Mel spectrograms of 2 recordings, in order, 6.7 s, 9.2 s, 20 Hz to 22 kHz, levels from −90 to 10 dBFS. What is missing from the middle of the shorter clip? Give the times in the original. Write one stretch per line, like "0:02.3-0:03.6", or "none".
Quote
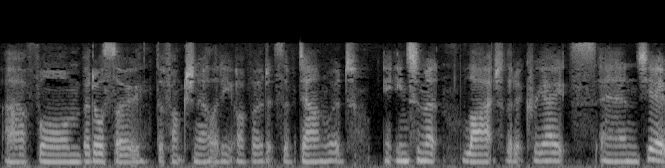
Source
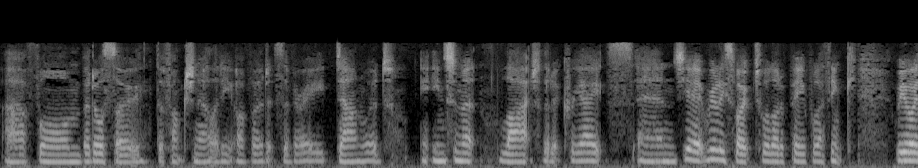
0:02.9-0:03.3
